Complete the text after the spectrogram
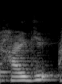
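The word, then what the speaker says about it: hygge: But this is more like, how do you say that word? – Higgy? – Yes.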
